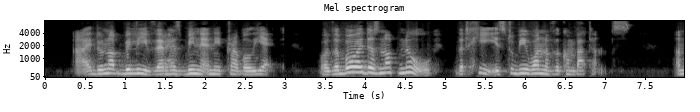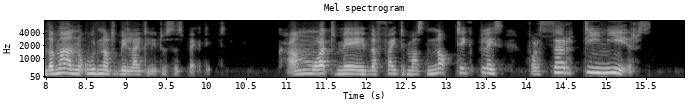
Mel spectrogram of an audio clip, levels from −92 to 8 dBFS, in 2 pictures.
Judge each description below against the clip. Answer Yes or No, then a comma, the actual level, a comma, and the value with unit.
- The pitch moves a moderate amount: Yes, average, 3.9 semitones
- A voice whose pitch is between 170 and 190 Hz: No, high, 200 Hz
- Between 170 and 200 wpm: Yes, average, 175 wpm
